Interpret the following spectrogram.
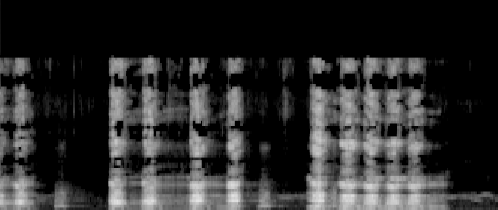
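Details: Dog barking in bursts: a single yap, then a quick run of four sharp barks after a pause, a short yelp, and a rapid series of five or six barks, with brief whining between groups.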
